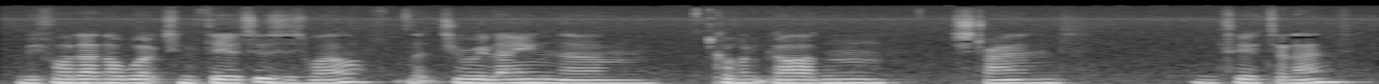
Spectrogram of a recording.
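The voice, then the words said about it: Cockney London accent. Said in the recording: “I have a London accent. I don't speak Queen's English ... I speak really with a Londinian accent ... that's why my accent's Cockney”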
